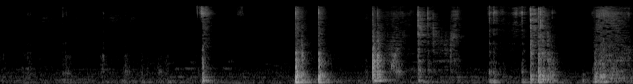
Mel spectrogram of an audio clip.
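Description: Scissors snip through the seal sticker on a phone's cardboard box, a single sharp click about two seconds in. From about three seconds on comes a string of sharp clicks and knocks as the scissors and box are handled and set down.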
